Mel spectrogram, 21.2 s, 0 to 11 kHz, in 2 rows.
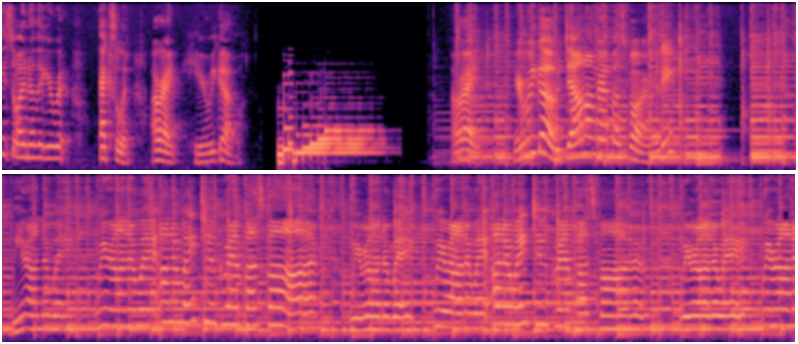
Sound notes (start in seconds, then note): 3.7 electronic tone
